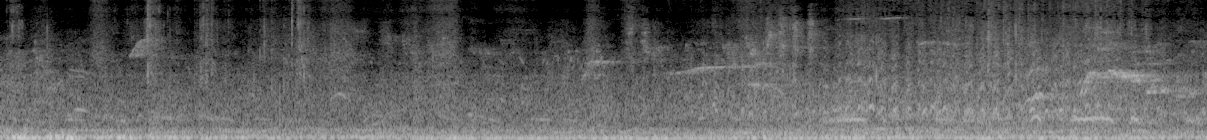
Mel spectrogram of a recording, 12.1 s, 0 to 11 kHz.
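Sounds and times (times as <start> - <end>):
birds calling: 2.9 - 12.0
pigeon cooing: 7.0 - 12.0.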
